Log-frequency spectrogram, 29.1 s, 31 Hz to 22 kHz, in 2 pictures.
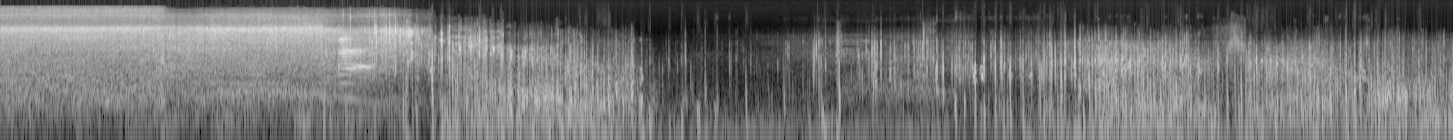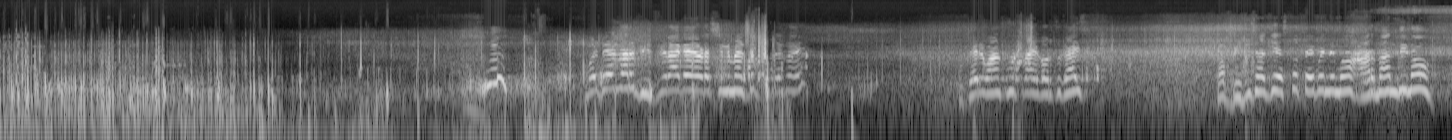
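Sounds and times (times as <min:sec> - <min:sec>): waterfall spray low rumble: 0:00.0 - 0:19.2
water hitting microphone crackling: 0:00.0 - 0:29.0
wind buffeting microphone: 0:10.6 - 0:18.5.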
